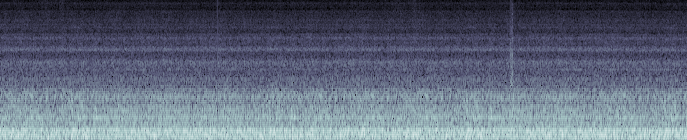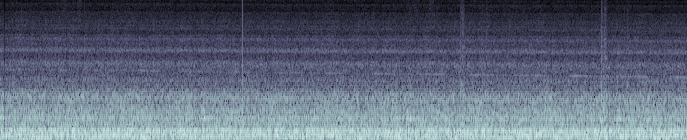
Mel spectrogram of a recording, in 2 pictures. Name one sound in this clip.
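Train wheels rumble and clatter over rails.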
